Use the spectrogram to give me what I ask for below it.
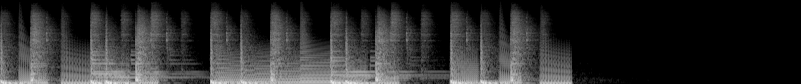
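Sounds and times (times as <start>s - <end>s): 
backing track in E: 0.0s - 5.4s.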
